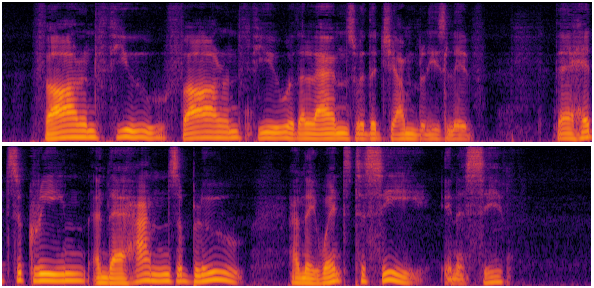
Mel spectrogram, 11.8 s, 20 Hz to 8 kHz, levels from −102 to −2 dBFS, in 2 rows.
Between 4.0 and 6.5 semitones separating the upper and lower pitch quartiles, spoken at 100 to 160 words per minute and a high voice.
No: average, 4.8 semitones; average, 155 wpm; low, 115 Hz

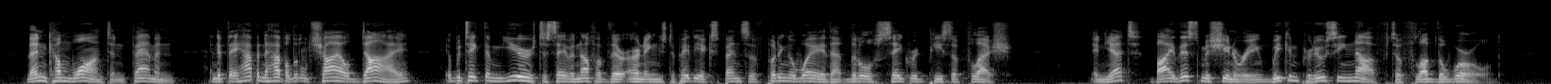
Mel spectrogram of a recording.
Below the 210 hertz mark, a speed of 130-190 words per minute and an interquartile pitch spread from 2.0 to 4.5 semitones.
No: medium, 140 Hz; average, 200 wpm; average, 3.9 semitones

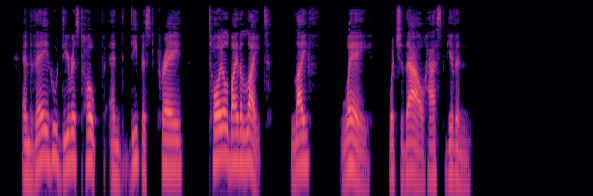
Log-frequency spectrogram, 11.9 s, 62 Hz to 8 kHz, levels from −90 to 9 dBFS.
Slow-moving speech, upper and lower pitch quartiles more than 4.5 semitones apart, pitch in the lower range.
Yes: slow, 90 wpm; wide, 5.4 semitones; low, 125 Hz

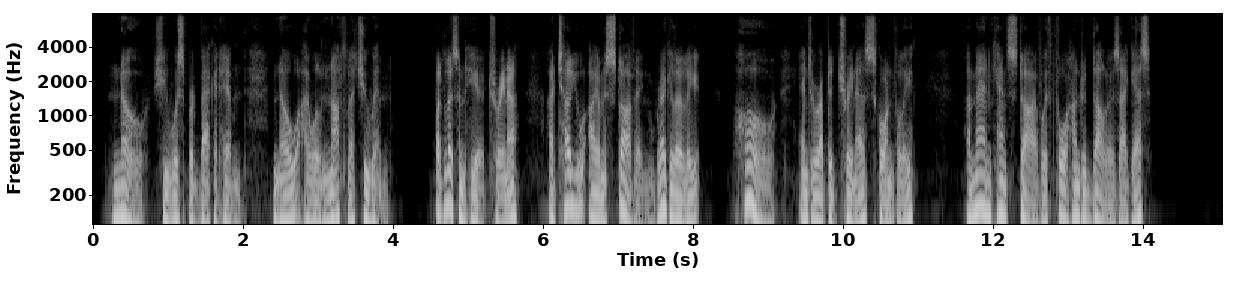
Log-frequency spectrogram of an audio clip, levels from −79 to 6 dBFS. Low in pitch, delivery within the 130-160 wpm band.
Yes: very low, 95 Hz; average, 155 wpm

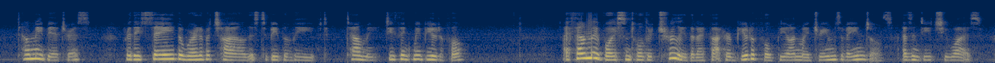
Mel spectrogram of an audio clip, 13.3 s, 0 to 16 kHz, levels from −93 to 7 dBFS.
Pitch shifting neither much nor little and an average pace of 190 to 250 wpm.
Yes: average, 3.4 semitones; fast, 205 wpm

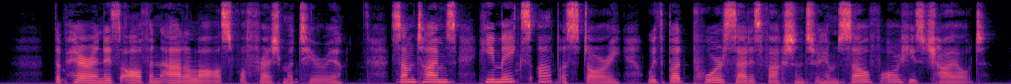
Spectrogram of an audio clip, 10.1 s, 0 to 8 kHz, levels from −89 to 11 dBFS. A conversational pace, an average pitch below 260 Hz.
Yes: average, 150 wpm; high, 190 Hz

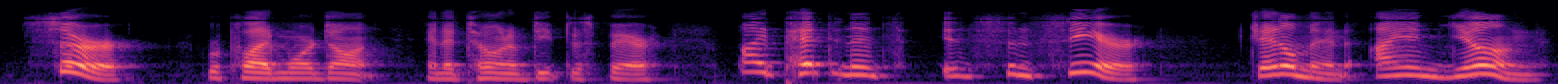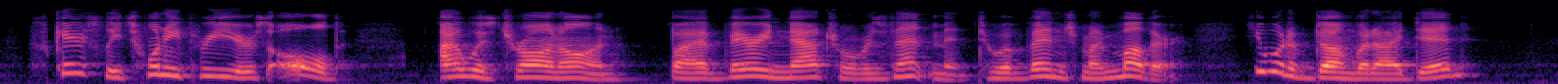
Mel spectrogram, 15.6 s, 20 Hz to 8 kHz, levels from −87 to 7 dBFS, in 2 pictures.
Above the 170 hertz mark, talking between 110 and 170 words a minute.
Yes: high, 190 Hz; average, 160 wpm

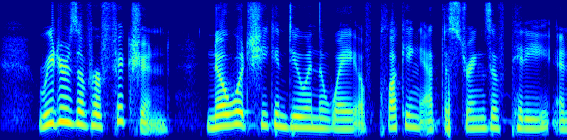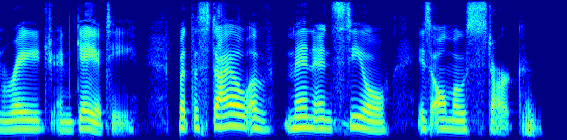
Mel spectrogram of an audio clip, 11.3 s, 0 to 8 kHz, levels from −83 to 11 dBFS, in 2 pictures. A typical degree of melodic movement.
Yes: average, 4.2 semitones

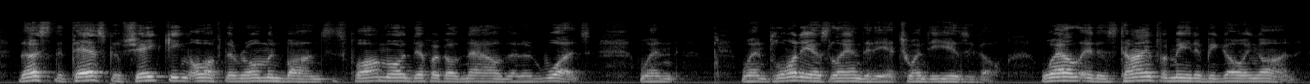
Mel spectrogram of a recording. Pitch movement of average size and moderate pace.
Yes: average, 3.1 semitones; average, 155 wpm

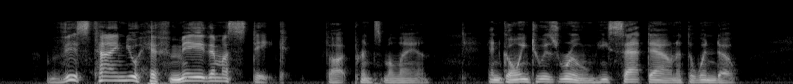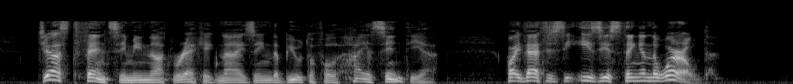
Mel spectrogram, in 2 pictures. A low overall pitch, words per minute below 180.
Yes: low, 105 Hz; average, 140 wpm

